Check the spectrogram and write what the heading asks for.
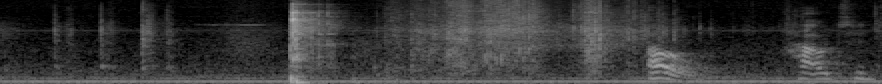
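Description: A sharp knock as a plastic glue bottle is set down on a cutting mat, followed by the rustle and crinkle of crepe paper strips being handled. A steady low hum runs underneath.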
